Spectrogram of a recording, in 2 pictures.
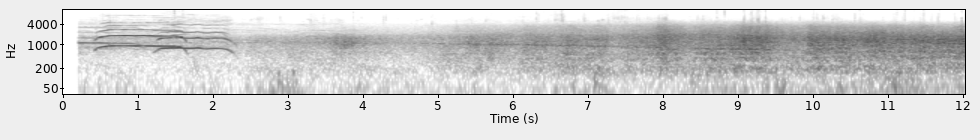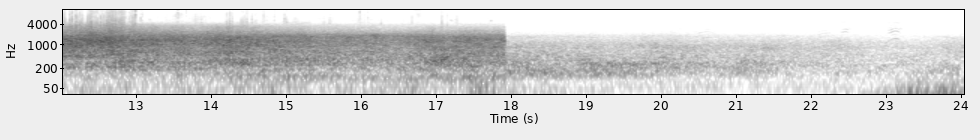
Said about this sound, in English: If you missed it, we have a clip of the Blue Angels flying over Houston.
